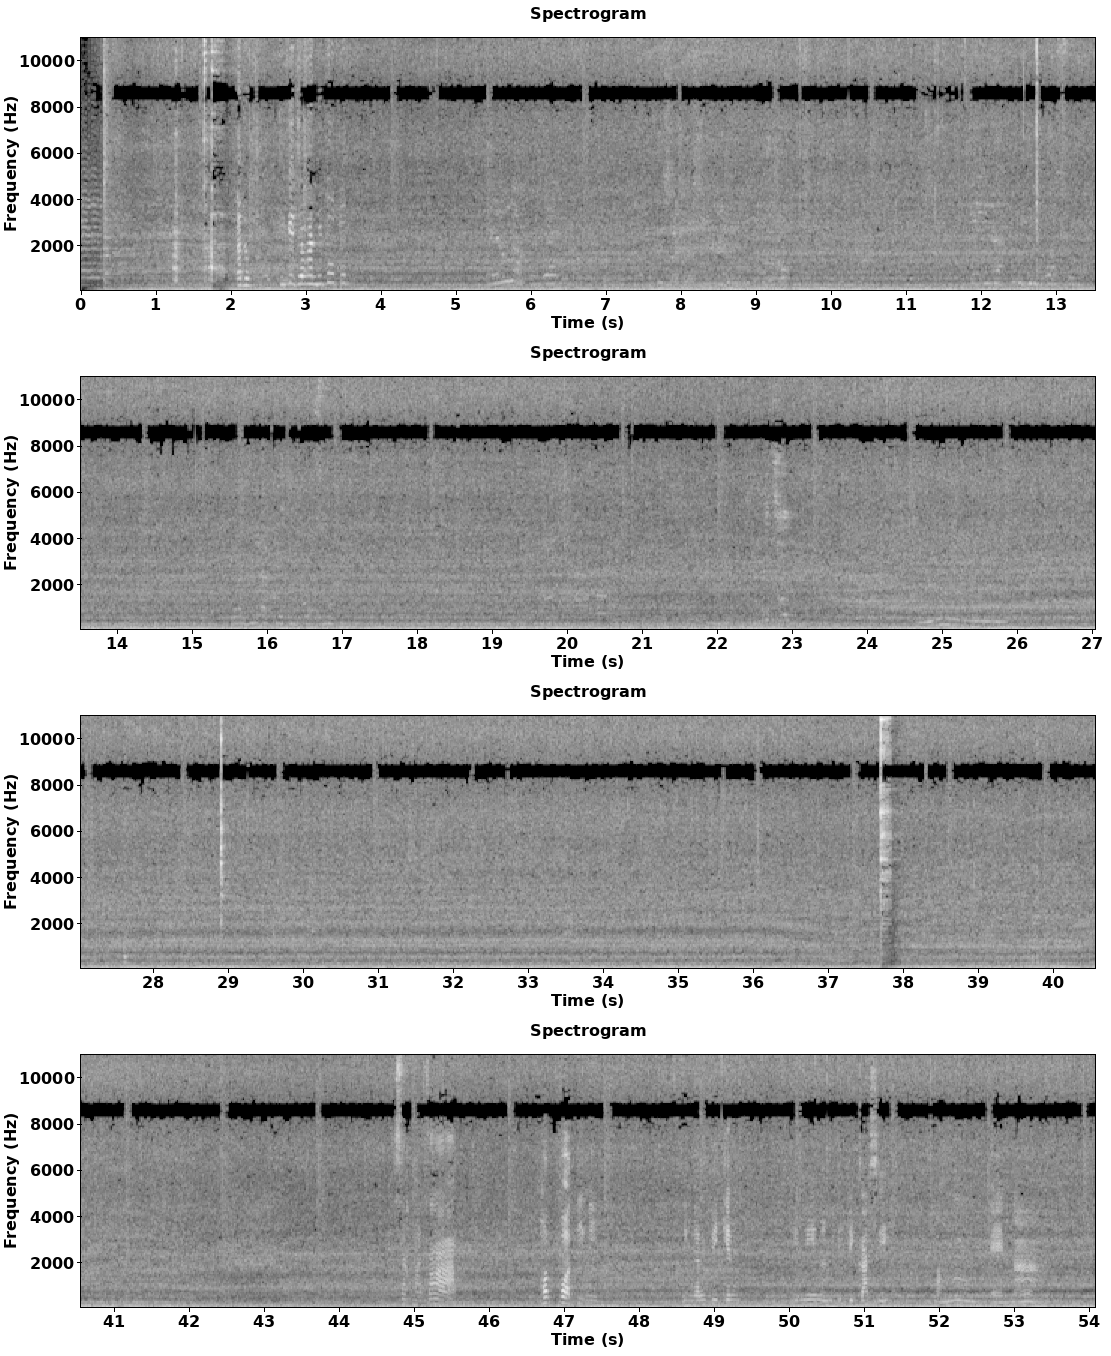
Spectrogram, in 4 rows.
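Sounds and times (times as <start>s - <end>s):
steady low hum: 0.0s - 54.0s
faint talking: 24.6s - 26.1s.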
